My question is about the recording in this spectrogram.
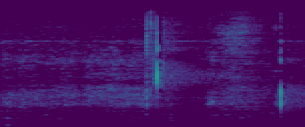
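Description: Near silence: room tone, with one faint, short click about a second in.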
